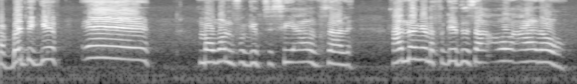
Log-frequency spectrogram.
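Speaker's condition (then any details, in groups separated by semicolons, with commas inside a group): Cerebral palsy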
